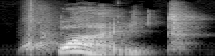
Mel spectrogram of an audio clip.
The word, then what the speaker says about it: quite: Quiet ends in T. Quite ends in E. And that change in the position of that E basically influences how we pronounce the word. So, quite, quiet.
